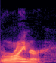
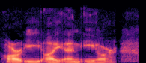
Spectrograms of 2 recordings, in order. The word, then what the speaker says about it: Reiner: case here of um the murder of Rob Reiner. I presume I think I'm I'm pronouncing that right. R E I N E R.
